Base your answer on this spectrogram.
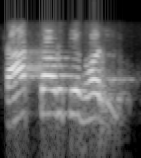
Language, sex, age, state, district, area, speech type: Maithili, female, 60+, Bihar, Darbhanga, urban, conversation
